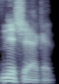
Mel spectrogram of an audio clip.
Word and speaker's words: Nishak: I guess Nishak. I've been changing the way I pronounce the name. It's Nishak.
